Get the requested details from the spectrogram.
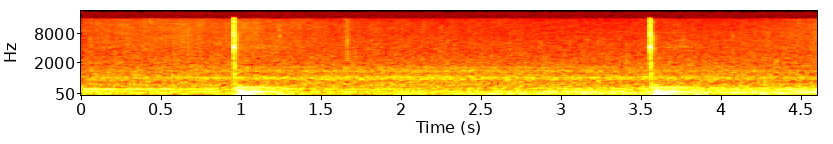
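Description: Menu clicks sound once in a while.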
